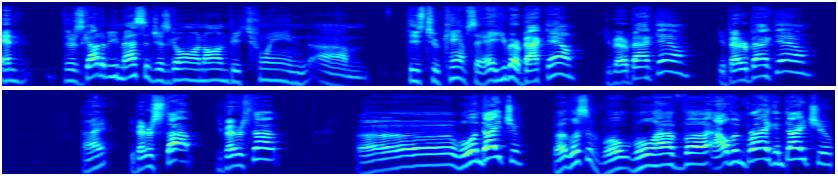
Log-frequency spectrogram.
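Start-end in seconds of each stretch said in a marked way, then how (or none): 4.9-16.7 mock threat. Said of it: "voicing threatening camp".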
